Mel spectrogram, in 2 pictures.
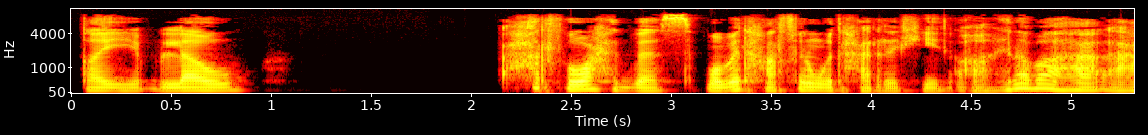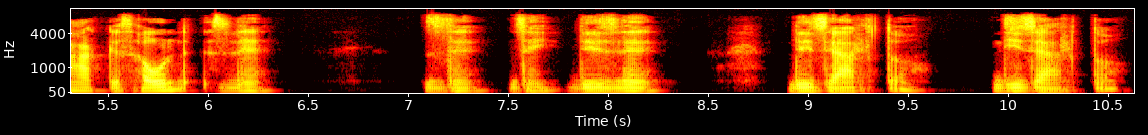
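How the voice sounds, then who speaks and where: A man with an Egyptian Arabic accent gives an Italian pronunciation lesson, explaining the rules step by step and slowly repeating example words. His medium-pitched voice is animated with a dark tone, and there is no room sound.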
